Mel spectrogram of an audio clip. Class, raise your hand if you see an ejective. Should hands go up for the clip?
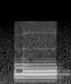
no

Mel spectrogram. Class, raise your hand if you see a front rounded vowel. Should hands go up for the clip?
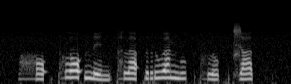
no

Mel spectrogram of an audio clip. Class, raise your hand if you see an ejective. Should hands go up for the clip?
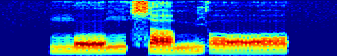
no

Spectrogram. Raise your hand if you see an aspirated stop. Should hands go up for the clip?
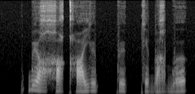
yes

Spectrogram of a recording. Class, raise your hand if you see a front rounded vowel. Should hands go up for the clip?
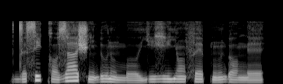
no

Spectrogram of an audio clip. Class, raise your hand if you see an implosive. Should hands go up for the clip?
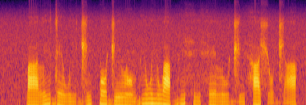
no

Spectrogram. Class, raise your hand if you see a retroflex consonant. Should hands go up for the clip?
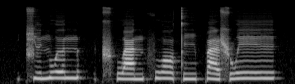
yes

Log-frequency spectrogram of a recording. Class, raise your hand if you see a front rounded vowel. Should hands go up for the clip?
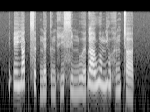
no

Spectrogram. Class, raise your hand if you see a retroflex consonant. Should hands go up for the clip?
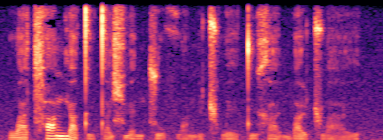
yes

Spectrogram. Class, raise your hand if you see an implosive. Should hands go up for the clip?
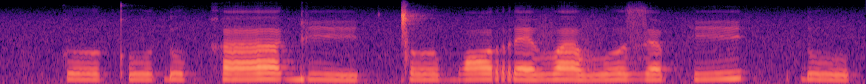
yes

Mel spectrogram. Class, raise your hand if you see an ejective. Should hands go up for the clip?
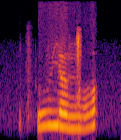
yes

